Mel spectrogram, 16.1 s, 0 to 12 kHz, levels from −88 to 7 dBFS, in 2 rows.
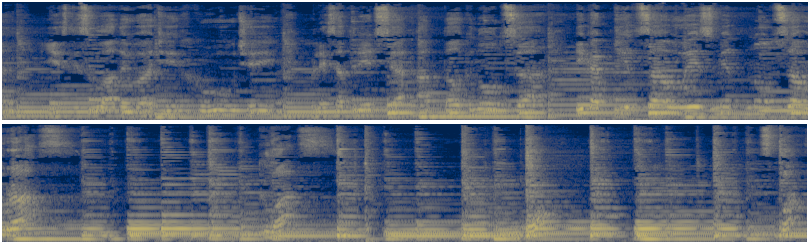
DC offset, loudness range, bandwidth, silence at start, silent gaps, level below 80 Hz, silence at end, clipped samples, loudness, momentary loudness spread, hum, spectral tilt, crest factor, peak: under 0.1%; 3 LU; 12 kHz; 0 s; none; -50 dBFS; 0 s; under 0.1%; -22 LUFS; 7 LU; none; -5 dB/octave; 18 dB; -4 dBFS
